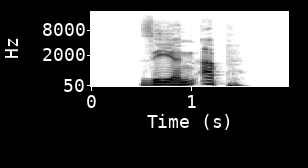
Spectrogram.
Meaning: inflection of absehen: 1. first/third-person plural present 2. first/third-person plural subjunctive I
- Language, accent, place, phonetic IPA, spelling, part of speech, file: German, Germany, Berlin, [ˌzeːən ˈap], sehen ab, verb, De-sehen ab.ogg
